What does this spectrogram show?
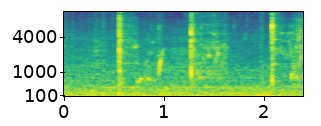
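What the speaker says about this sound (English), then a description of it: "And we're going to give this a stir." A spoon stirs a pot of wonton soup broth with onions, garlic and ginger, with three soft scraping clinks against the pot over a low, steady kitchen background.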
